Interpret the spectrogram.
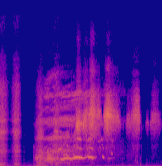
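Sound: imitated snoring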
